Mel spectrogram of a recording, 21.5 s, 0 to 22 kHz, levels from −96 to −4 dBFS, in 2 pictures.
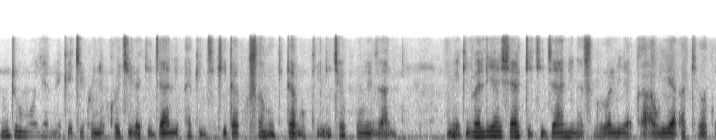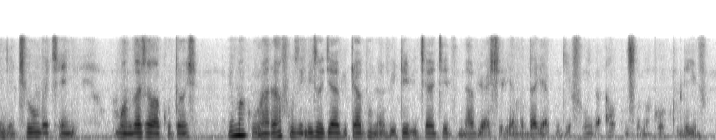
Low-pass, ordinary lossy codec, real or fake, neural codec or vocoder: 7.2 kHz; Opus, 16 kbps; fake; codec, 24 kHz, 1.2 kbps, DualCodec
